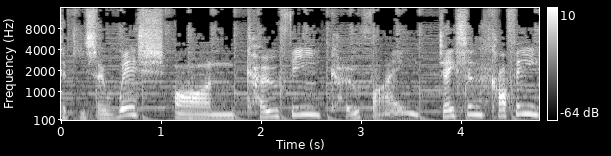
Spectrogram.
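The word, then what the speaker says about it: Ko-fi: you so wish on Kofi Kofi Jason coffee how do you pronounce that coffee right yeah it's coffee yeah uh yeah you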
